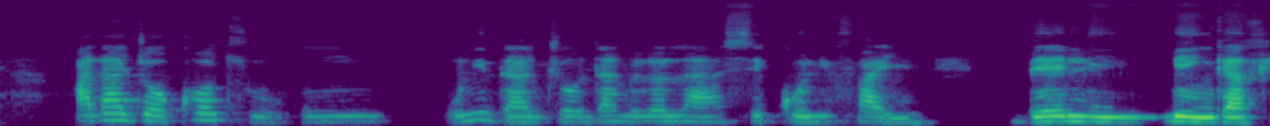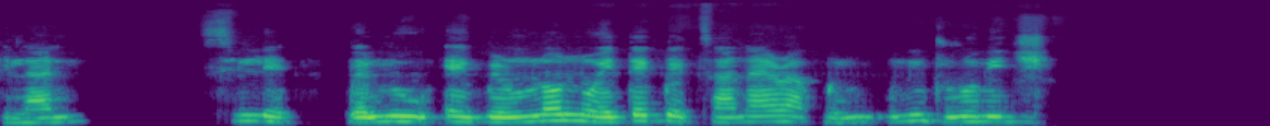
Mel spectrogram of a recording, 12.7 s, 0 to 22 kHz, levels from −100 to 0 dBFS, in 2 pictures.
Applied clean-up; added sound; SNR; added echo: neural mask model Resemble Enhance denoiser.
